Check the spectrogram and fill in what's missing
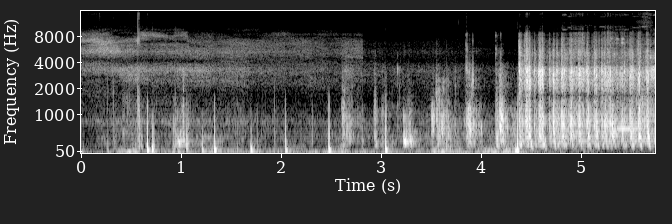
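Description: Gunfire in the Standoff 2 shooter game, a quick run of sharp single shots with footstep-like taps between them, followed by a denser, louder burst near the end.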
